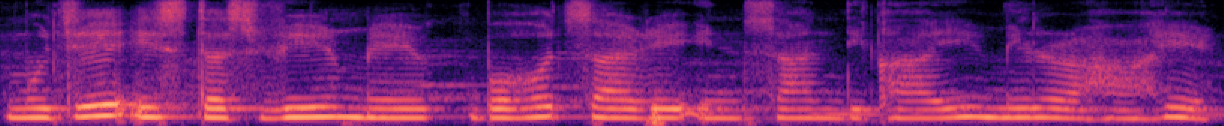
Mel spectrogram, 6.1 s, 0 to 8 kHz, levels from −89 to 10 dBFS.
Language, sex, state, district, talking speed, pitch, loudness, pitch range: Hindi, female, Arunachal Pradesh, Papum Pare, 105 wpm, 215 Hz, -16 LUFS, 210-225 Hz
